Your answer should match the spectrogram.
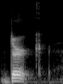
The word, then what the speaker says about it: DRK: By the way, DRK is pronounced Dirk.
